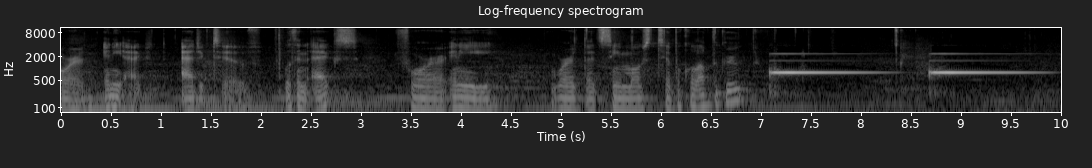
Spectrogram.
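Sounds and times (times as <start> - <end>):
speech: 0.2 - 7.0
bell ringing with a clear metallic tone: 7.1 - 10.0.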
